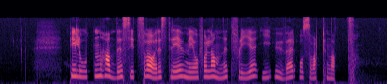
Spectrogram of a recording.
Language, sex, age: Norwegian, female, 48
